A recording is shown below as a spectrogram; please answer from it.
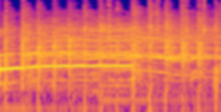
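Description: Children cheering with one long rising shout while clapping their hands rapidly.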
